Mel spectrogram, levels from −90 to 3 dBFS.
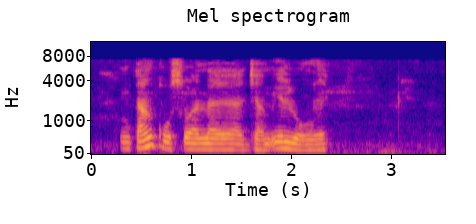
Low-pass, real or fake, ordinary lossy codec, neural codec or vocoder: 7.2 kHz; fake; AAC, 48 kbps; codec, 16 kHz, 4 kbps, FunCodec, trained on Chinese and English, 50 frames a second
